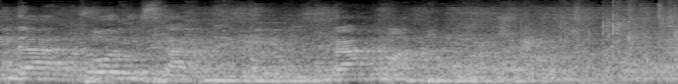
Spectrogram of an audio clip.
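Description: A middle-aged woman sings into a microphone.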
